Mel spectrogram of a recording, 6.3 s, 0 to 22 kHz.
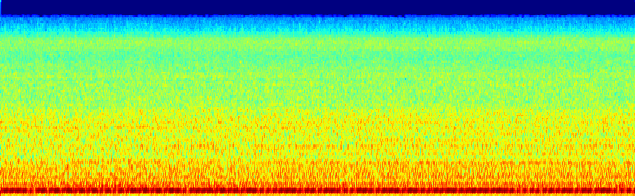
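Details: Honda CB500 four-cylinder, first start after an attempted liquid engine rebuild, choke on, running on all four: steady fast idle with an even low hum and no dips, around 2,000 rpm or a little over; idle is too high, cause not confirmed.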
